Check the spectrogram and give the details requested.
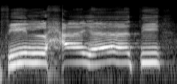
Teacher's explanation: fil ha pedas di tengah halqum, fil hayati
